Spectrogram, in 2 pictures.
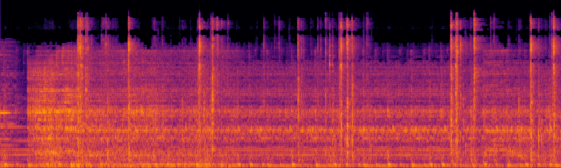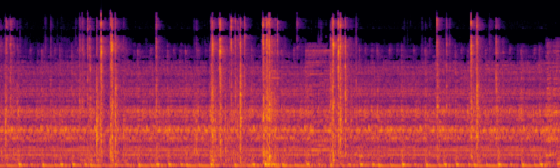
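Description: Bally Who Dunnit pinball machine in play: its game music runs steadily from the cabinet speakers. Irregular sharp clacks, roughly one or two a second, come from the flippers, solenoids and the ball striking the playfield.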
